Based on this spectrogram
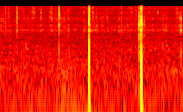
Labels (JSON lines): {"label": "ambient", "recorder": "HydroMoth"}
